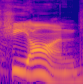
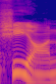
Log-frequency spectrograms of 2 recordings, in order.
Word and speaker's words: Xion: Okay, yes, Xion. She didn't say it like she said it more like Xion, not Xion.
